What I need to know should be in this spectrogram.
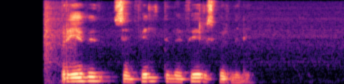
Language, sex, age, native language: Icelandic, male, 40-49, Icelandic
